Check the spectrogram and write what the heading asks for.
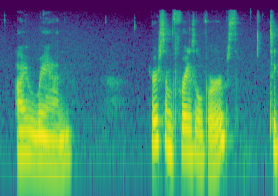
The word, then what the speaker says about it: Iran: adventurous chic chic Iran Iran stress at the end Iran here's some phrasal verbs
